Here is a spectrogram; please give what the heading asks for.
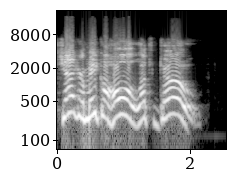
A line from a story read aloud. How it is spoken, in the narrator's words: He just shouts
